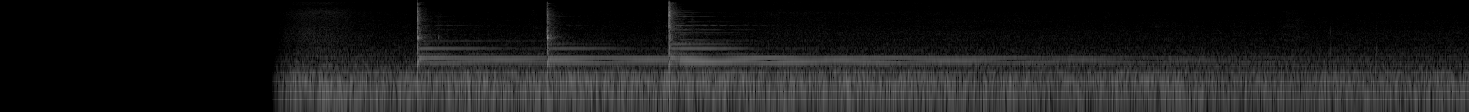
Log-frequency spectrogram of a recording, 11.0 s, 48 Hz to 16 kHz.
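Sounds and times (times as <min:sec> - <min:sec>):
church bell ringing: 0:03.2 - 0:09.9.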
